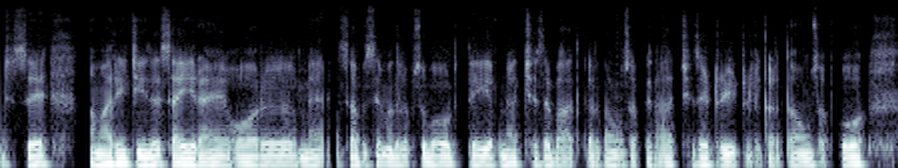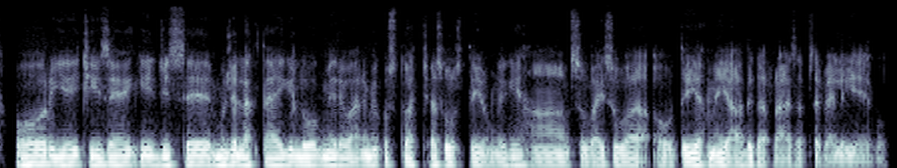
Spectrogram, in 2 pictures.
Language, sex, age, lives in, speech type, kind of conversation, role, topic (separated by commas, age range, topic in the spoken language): Hindi, male, 18-19, India, conversation, podcast, guest, Tumhari roz ki chhoti si khushi kya hoti hai?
